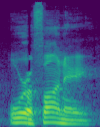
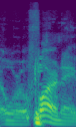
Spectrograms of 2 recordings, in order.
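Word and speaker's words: Orofarne: pronunciation of my name you forgot the r in oro farney but uh i just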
